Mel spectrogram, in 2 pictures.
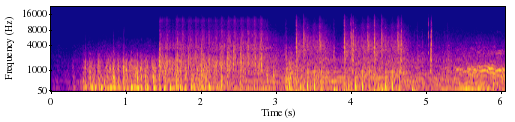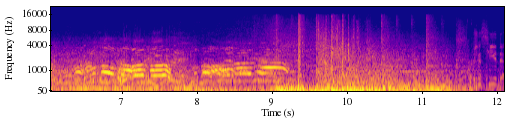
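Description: Heavy automatic gunfire: rapid machine-gun bursts mixed with rifle shots, almost without pause, starting just after the beginning. Men shout over it in the middle.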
